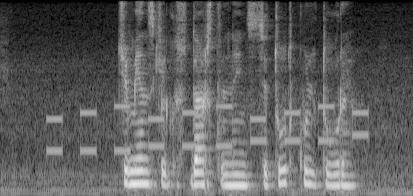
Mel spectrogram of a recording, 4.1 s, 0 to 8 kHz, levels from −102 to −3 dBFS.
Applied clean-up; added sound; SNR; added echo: none; Telephone; 16 dB; none.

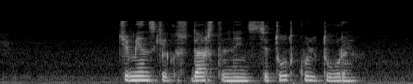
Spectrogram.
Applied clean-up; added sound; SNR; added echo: none; none; none; none.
